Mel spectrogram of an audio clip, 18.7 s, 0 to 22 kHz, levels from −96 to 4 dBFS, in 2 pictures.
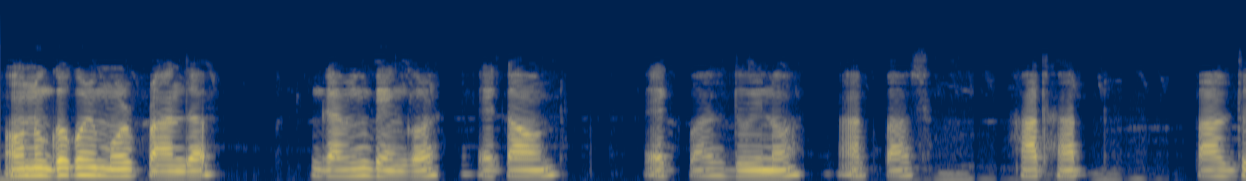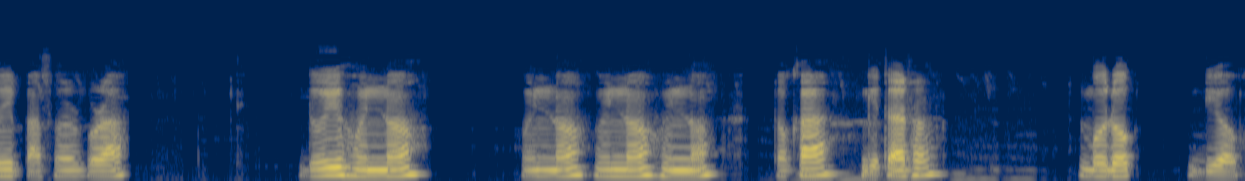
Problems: constant background noise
